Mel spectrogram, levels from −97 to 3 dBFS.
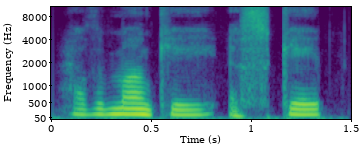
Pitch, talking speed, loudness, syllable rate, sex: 150 Hz, 160 wpm, -18 LUFS, 5.0 syllables/s, female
